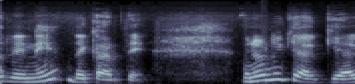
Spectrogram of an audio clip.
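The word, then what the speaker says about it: René Descartes: कार्टेशियन system जो है, रेने देकार्ते नाम के एक फ्रेंच मैथमेटिशियन थे, स्पेलिंग तो उनकी अलग सी होगी, कुछ प्रोनाउंसिएशन होता है रेने देकार्ते।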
